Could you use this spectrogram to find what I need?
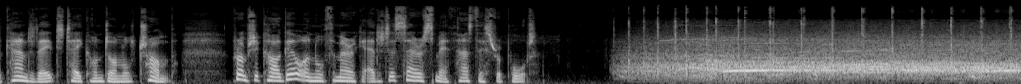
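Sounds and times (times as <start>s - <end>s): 
speech: 0.0s - 5.5s
faint whistles: 6.1s - 9.3s
crowd cheering and applauding Joe Biden at the Democratic convention in Chicago: 6.1s - 10.2s.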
